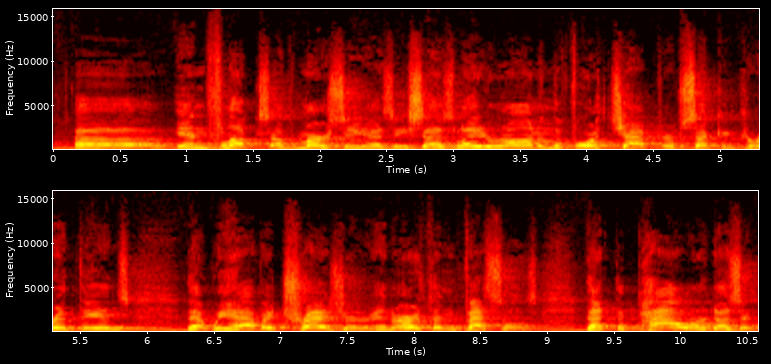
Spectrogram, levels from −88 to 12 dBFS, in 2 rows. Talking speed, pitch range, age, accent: 160 wpm, 230-285 Hz, 50-69, American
